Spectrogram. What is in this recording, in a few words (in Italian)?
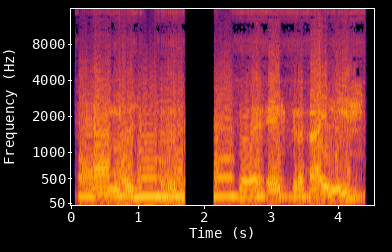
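"diranno", Italian; Diranno al genitore: dunque, extra fai lì!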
